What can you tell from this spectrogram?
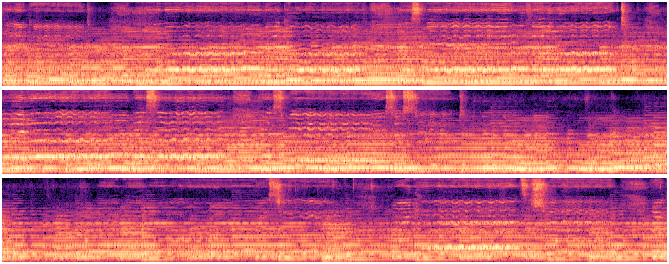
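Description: A young female soloist sings held, sustained notes with vibrato over piano accompaniment.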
